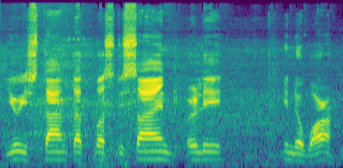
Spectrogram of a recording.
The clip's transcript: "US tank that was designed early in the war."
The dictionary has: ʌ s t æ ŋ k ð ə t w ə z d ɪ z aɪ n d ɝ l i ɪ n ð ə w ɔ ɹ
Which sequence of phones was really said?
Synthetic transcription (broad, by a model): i s t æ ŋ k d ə t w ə s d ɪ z aɪ n d ɝ l i ɪ n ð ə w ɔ ɹ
